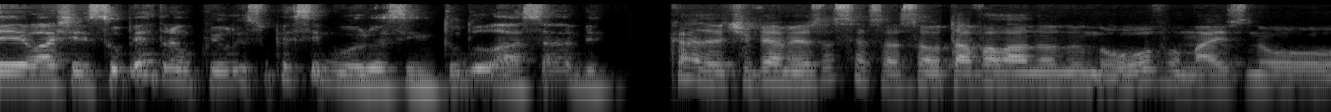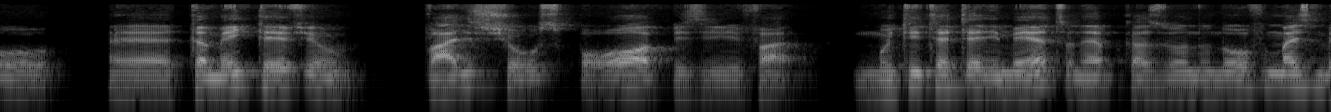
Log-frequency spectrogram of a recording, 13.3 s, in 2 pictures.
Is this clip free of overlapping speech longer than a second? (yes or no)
yes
